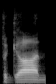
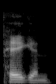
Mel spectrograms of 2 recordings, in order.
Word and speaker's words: Pagan: He got a win over James Bernardin, and it's pronounced Pagan, not Pagan. So, next time you find out that, someone's practicing an alternative religion, maybe they're not pagan, maybe they're pagans.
